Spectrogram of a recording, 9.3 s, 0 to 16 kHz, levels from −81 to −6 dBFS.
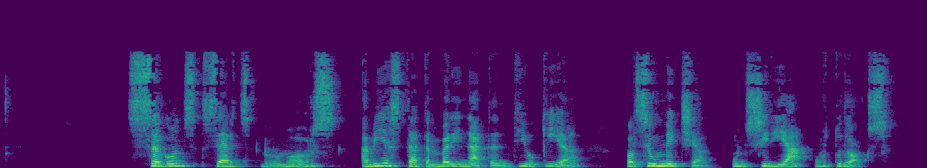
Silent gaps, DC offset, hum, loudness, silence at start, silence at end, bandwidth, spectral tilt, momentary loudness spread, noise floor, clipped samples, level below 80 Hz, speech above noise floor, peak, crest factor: none; under 0.1%; none; -26 LUFS; 1.3 s; 0.4 s; 11.5 kHz; -4.5 dB/octave; 12 LU; under -90 dBFS; under 0.1%; -74 dBFS; over 65 dB; -6 dBFS; 22 dB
